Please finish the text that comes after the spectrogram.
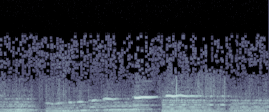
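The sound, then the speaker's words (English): Someone whistles a bright, rising tune over a full instrumental backing, the thin, high melody riding clearly on top of the music without any talking. “I love to whistle, 'cause it makes me merry, makes me feel so merry.”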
